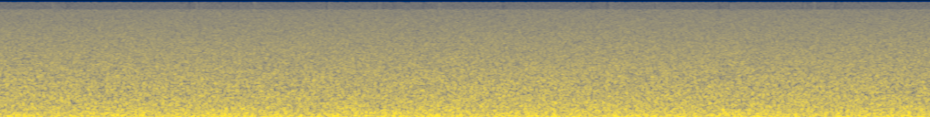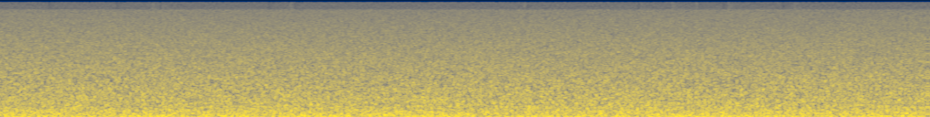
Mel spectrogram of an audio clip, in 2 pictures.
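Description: Steady, even hiss of pink noise with no variation, used as a simulation for matching the sound of tinnitus.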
